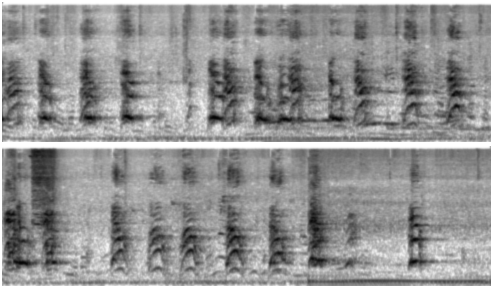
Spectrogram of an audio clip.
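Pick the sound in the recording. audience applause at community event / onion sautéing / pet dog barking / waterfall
pet dog barking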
